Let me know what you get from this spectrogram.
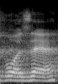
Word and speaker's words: Voisin: Instagram is Valley Voisin because my last name is Voisin. – How do you spell that? – V-O-I-S as in Sam, I, N as in Ned.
